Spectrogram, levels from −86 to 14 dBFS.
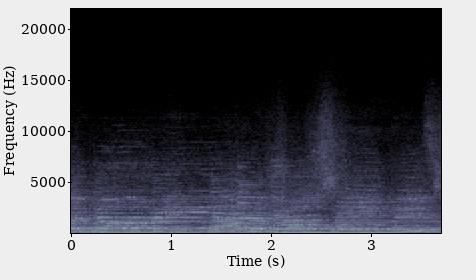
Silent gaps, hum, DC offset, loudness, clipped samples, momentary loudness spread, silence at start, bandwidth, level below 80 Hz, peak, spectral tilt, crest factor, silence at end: none; none; under 0.1%; -29 LUFS; under 0.1%; 3 LU; 0 s; 14 kHz; -52 dBFS; -16 dBFS; -5 dB/octave; 14 dB; 0 s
